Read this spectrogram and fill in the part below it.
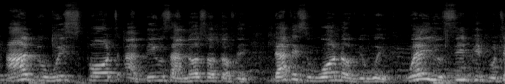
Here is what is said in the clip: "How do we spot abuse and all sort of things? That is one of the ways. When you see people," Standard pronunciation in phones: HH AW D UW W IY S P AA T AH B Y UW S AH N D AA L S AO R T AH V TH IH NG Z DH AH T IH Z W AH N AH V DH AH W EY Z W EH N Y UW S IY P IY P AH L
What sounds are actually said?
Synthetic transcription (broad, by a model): HH AW D UW W IY S P AA T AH B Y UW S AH N AA L S AO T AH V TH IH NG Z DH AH T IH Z W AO N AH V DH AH W EY W EH N Y UW S IY P IY P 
